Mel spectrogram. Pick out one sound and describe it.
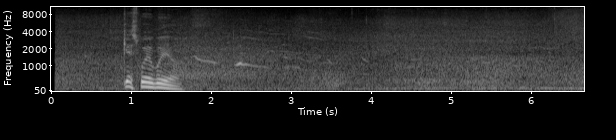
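Small waves wash gently onto a pebble shore outdoors.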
